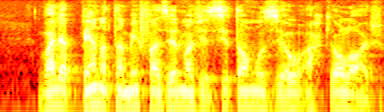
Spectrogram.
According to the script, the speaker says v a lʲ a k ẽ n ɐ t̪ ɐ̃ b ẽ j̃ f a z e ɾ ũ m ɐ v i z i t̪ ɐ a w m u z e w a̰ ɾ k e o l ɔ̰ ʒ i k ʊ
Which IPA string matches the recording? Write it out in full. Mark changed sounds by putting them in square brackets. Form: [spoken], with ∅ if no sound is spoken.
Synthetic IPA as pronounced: v a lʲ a [p] ẽ n ɐ t̪ ɐ̃ b ẽ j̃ f a z e ɾ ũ m ɐ v i z i t̪ ɐ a w m u z e w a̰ ɾ k e o l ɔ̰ ʒ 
